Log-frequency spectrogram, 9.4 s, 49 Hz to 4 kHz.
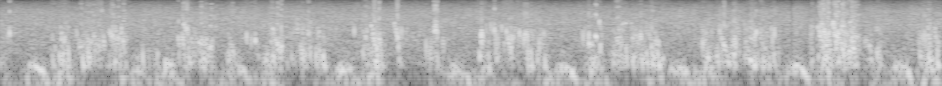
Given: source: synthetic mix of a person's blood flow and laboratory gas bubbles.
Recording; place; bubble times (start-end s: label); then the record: Doppler ultrasound of blood flow; precordium
0.00-0.14 s: bubbles
0.49-1.30 s: bubbles
1.39-1.62 s: bubbles
1.75-2.15 s: bubbles
2.25-2.37 s: bubbles
2.43-3.30 s: bubbles
3.51-3.58 s: bubbles
3.61-3.88 s: bubbles
3.92-4.09 s: bubbles
4.23-4.47 s: bubbles
4.75-5.50 s: bubbles
5.78-6.68 s: bubbles
6.98-7.81 s: bubbles
8.08-8.85 s: bubbles
9.16-9.43 s: bubbles
From the record:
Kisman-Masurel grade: 444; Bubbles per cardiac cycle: continuous sound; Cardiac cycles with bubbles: 100%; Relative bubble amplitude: maximal (0.775 to 0.999); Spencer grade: 4 (maximum detectable bubble signal sounding continuously throughout systole and diastole of every cardiac period, and overriding the amplitude of the normal cardiac signals); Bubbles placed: only in the low amplitude regions of the cardiac cycle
